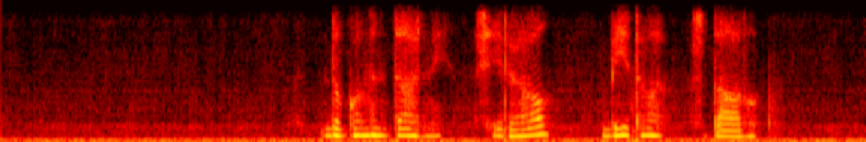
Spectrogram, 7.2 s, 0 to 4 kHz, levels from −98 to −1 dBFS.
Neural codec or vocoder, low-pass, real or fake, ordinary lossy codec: autoencoder, 22.05 kHz, a latent of 192 numbers a frame, VITS, trained on many speakers; 3.6 kHz; fake; Opus, 16 kbps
